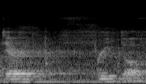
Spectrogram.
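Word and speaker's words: Derek Fridolfs: Derek Freakdorf is how I pronounce his name, and that is, these are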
